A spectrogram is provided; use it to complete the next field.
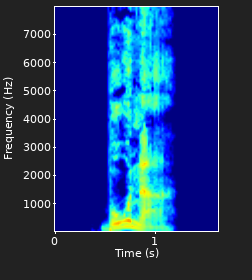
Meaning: inflection of bohnern: 1. first-person singular present 2. singular imperative
- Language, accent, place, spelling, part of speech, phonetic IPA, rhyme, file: German, Germany, Berlin, bohner, verb, [ˈboːnɐ], -oːnɐ, De-bohner.ogg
